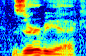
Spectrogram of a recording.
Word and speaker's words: Szczerbiak: So do you just say Szczerbiak and not say it's a silent S? Szczerbiak, yes.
